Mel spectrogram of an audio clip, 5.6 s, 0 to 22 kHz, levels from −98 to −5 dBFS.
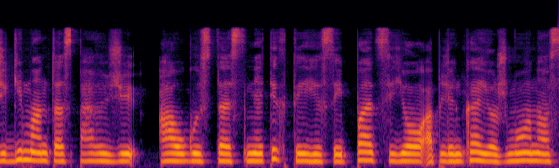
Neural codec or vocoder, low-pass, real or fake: codec, 44.1 kHz, 7.8 kbps, DAC; 10.8 kHz; fake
